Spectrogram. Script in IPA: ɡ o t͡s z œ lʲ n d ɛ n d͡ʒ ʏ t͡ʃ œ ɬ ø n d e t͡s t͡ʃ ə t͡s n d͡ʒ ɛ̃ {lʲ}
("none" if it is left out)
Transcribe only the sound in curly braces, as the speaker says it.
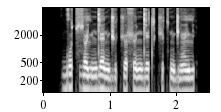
lʲ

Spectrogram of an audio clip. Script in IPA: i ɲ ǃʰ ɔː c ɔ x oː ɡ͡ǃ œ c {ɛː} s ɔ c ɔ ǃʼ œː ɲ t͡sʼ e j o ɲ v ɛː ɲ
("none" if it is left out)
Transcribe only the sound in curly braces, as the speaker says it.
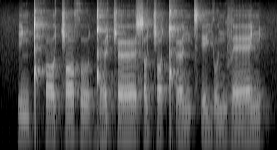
œː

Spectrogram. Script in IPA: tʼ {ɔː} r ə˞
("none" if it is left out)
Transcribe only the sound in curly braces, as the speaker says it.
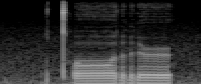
ɔː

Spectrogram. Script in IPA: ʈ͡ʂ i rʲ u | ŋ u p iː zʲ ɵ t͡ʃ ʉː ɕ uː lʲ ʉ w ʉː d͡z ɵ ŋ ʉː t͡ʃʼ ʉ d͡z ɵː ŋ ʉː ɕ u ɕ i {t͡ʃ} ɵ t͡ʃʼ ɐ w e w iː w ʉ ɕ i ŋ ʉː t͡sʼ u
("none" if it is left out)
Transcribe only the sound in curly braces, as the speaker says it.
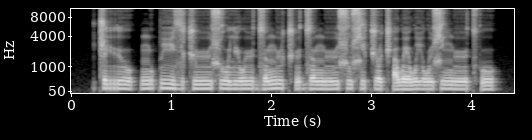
t͡ʃ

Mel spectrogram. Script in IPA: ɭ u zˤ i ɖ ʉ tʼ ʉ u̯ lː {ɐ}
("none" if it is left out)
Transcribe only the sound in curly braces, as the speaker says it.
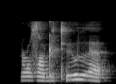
ɐ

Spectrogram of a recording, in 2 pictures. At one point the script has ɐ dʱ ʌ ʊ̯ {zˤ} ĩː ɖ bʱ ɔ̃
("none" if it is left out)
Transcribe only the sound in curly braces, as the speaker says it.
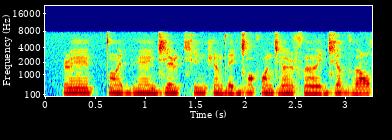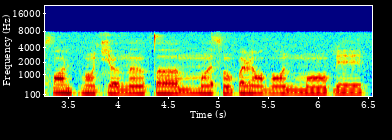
sˤ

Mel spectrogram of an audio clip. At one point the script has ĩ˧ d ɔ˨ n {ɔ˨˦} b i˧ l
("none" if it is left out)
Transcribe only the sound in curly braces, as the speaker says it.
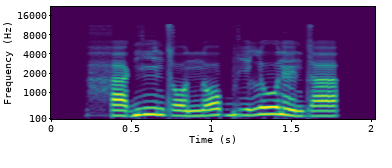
ɔ˨˦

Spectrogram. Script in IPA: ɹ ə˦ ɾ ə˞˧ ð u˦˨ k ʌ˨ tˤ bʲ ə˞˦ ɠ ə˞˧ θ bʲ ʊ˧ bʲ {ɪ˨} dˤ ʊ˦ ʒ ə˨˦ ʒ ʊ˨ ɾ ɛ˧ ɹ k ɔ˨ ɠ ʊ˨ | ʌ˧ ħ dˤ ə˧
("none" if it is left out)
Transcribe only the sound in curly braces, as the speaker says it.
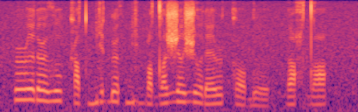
ə˨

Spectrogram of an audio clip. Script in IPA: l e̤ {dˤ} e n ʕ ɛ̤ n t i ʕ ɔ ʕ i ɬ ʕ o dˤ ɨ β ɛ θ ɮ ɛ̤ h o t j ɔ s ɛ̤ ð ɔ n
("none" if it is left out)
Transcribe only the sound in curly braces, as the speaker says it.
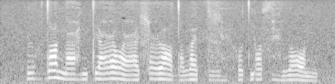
dˤ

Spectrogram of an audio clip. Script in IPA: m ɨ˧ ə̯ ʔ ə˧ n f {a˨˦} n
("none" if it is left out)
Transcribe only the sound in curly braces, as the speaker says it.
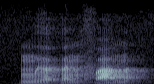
a˨˦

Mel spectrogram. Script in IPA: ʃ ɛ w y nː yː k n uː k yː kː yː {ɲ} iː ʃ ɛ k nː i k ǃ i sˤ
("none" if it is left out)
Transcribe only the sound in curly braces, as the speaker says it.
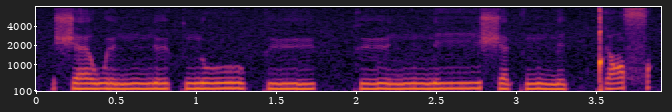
nː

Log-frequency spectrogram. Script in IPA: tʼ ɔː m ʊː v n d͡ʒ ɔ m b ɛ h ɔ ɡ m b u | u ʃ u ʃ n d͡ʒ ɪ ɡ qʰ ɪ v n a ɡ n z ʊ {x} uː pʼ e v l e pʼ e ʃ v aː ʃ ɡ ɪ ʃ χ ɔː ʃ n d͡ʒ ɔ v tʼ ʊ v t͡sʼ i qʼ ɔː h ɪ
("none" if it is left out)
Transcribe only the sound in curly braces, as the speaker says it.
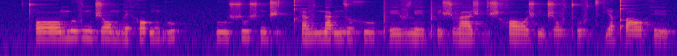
x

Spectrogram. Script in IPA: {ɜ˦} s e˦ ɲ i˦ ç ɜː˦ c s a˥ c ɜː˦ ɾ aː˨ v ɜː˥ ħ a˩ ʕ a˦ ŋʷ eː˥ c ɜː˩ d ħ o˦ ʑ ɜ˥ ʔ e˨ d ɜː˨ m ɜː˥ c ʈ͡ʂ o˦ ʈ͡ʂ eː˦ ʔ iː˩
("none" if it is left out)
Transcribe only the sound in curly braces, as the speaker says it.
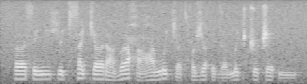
ɜː˦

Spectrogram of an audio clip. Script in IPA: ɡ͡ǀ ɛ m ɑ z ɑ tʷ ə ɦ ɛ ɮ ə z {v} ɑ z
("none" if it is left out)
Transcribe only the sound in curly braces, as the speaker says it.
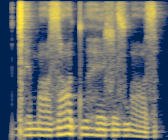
w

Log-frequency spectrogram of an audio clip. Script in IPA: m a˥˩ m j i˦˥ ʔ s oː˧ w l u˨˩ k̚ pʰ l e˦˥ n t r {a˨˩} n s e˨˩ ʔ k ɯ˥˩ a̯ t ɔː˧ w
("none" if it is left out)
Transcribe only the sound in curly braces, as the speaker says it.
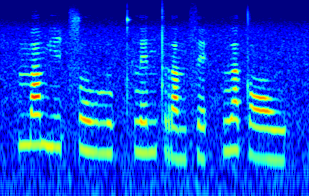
a˩˦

